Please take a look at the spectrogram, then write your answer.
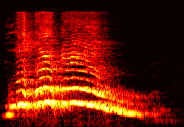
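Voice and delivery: very high, very loud cheer; joyful whoop. Retold or imitated. The women running from the tomb, shrieking for joy. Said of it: "these women are going".

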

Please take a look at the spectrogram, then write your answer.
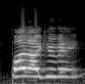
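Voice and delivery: loud, high pep-talk shout; hyped shout. Acted. Teacher yelling encouragement at a tired student. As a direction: fire the student up.

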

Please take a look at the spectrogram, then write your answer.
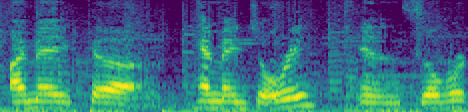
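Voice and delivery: usual speaking voice

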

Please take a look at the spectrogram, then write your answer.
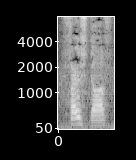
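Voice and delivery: ordinary talk

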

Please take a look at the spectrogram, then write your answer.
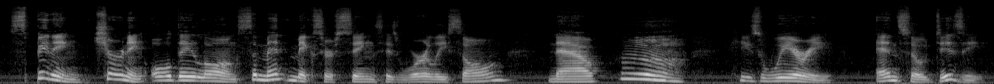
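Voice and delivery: put-on lilting storybook voice for children; sing-song bedtime reading; reading a bedtime story. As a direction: read it like tucking kids in. Reads bedtime picture book aloud.

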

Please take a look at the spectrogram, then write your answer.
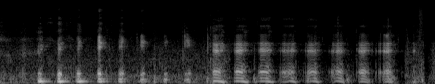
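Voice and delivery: long, high fit of giggles. Real, not acted. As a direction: giggle helplessly, on and on. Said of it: "I got the giggles".

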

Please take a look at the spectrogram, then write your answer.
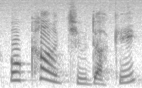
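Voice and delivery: a light, kindly voicing of a tall London bobby; lightly voiced kind policeman. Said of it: "looked down at me very kindly, and he said".

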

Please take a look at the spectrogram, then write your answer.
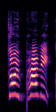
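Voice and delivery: high, loud call. A narrator's reading. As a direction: call up from below. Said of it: "called a voice from below".

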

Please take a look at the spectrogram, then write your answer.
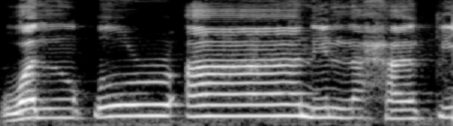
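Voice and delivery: melodic tajweed recitation; Quran recitation. Shown as a demonstration. Teacher reciting the verse for students to follow. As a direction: chant it to the students.

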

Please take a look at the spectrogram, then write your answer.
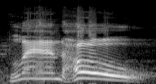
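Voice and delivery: high, loud shout from above; lookout's yell. Acted. Lookout in the mast yelling land to the crew, high and loud. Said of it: "the guy in the mast yells".

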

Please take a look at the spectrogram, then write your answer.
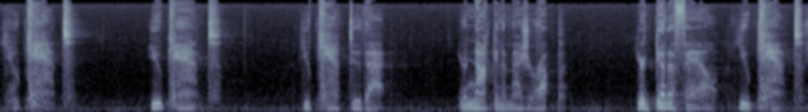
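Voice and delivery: soft menacing whisper; Satan's whisper. Acted. Satan whispering lies into the listener's heart, hushed and menacing. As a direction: breathe the lies like a tempter. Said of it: "Satan whispers these two destructive words".

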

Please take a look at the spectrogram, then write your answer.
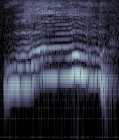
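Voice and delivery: very high, loud squeal; long alarmed "whoa". A narrator's reading. Craig as the bottle slides down rocks, squealing. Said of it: "squealed Craig".

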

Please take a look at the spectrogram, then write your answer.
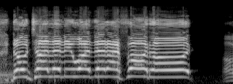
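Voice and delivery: slow, very loud high scream; mock secret yelled. Vlogger begging secrecy about a fart, screaming it. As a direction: comically bellow the secret at high pitch. Yells the secret after whispering.

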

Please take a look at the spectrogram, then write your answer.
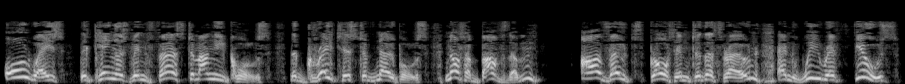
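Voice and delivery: high, emphatic noble's objection; outraged lord speechifying; indignant protest. A narrator's reading. Angry lord protesting to the council.

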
